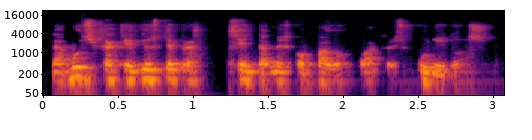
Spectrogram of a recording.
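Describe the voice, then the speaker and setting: A man, preaching a sermon in an animated way, repeating words and acting out quotes. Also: mid-range voice, fast talker, low-quality recording. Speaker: pastor.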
